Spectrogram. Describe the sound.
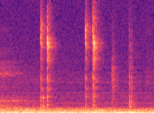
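Faint keystrokes on a computer keyboard as a Google search is typed, a few soft scattered clicks in small irregular clusters over a low, steady background hum.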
